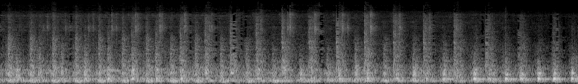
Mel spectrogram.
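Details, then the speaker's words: Amica washing machine at highest spin speed: rapid rhythmic thumping about three knocks a second over loud drone, machine unstable and jumping; cause a failed left shock absorber, being replaced. "tak jak widać kilka bardzo hałasuje widać tendencję do niestabilności jest z nią nie tak powodem takiego zachowania jest uszkodzony amortyzator po lewej stronie"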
